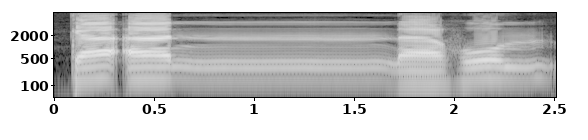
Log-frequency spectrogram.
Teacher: ada bacaan ghunnah, bunyi n ditahan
